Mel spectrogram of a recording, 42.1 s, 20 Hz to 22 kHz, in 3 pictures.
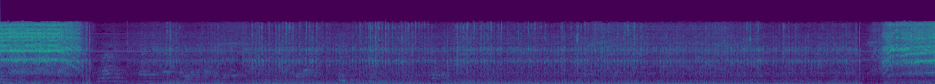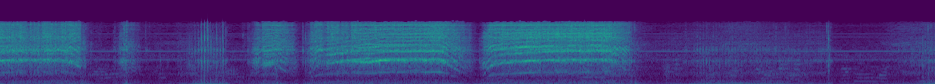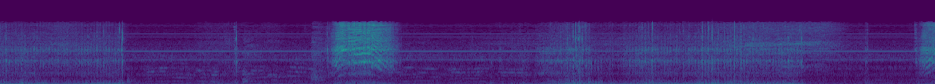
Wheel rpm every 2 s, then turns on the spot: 120, 20, 20, 20, 20, 20, 30, 120, 20, 80, 110, 130, 20, 10, 20, 10, 30, 20, 10, 20, 10.
0-12 24-26 28-30 36-40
